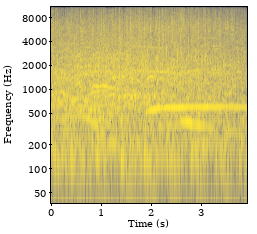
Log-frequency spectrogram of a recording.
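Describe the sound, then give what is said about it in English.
Applause sound effect played as a cue: dense, even clapping with crowd noise, steady and loud for the full four seconds. “We've got Max, thanks for putting in that applause cue as well.”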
